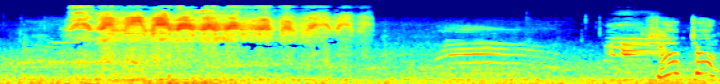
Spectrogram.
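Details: Domestic cat giving short rising-falling meows in the second half, preceded by a loud broadband hiss of noise, with a person speaking gently in Hindi nearby.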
